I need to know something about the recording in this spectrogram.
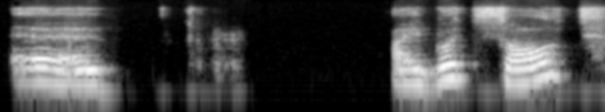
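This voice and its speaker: A woman from Iraq, talking through a cooking demonstration over a video call in careful, halting English. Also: mid-range voice, fairly even intonation, dark tone, husky. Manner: slow, halting, careful English with many pauses. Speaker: cooking class presenter. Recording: muffled video call audio.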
